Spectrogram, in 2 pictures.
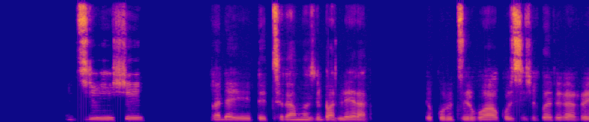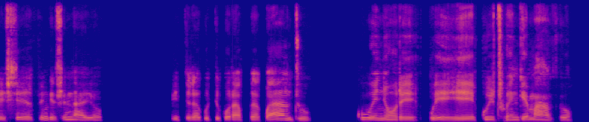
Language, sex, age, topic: Ndau, male, 18-24, health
